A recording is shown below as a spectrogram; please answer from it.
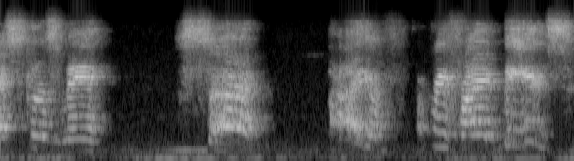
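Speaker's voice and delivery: fake Spanish-speaker accent.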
